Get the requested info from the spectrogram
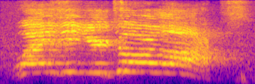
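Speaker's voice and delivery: very high, slow shouted demand; mock cop shout. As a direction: bark it like an angry armed cop. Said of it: "the one cop goes".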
